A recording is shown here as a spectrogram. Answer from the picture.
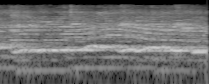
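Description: A woman singing a Cantonese opera song into a microphone with long, wavering notes, over instrumental accompaniment.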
